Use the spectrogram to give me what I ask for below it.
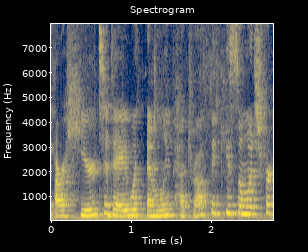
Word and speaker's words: Petroff: We are here today with Emily Petroff. Thank you so much for coming. It's Petroff. Oh, Petroff.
